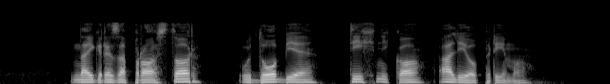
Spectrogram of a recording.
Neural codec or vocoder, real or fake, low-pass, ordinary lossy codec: none; real; 7.2 kHz; none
